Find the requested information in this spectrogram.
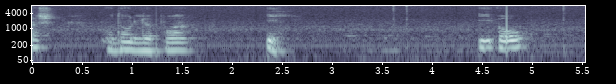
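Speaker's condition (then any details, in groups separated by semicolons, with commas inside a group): No condition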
